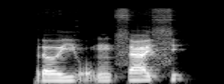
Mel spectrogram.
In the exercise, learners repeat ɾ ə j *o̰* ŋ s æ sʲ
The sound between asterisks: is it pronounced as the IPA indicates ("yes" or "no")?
yes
